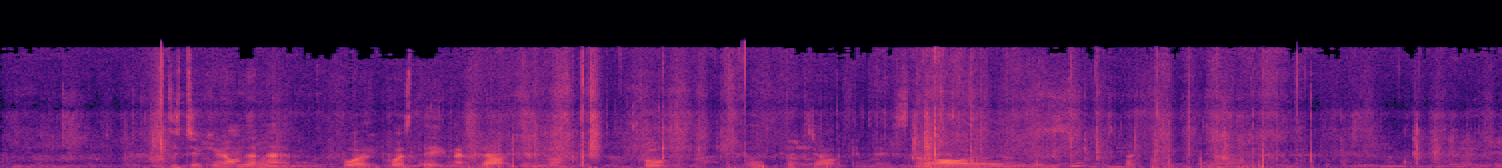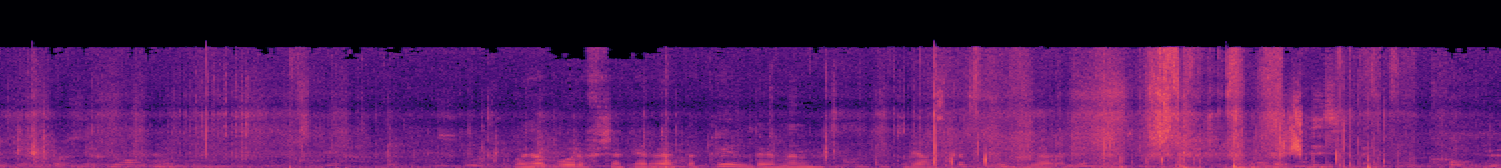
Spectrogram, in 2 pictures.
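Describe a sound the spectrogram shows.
A middle-aged man speaks close by, calmly and with animation.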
